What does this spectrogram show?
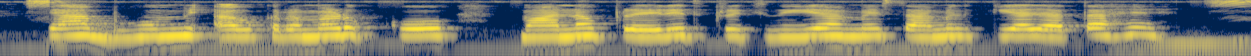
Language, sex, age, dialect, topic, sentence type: Hindi, female, 18-24, Marwari Dhudhari, agriculture, statement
